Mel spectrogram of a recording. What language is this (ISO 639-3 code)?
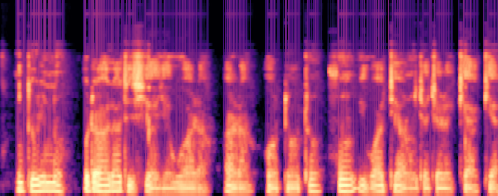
yor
